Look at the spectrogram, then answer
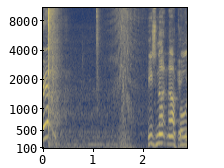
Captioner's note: gun bangs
